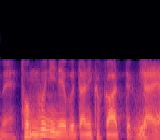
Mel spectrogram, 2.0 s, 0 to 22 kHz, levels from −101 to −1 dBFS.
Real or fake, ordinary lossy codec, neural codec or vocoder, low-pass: fake; none; codec, 24 kHz, 0.9 kbps, DualCodec; 3.6 kHz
